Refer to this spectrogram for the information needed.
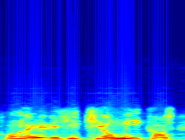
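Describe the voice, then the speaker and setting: Wary youth, muffled old radio. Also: male voice, very high voice. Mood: fearful, confiding. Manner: guarded, halting, rustic ungrammatical speech. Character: wary, defiant, frightened teenage boy on the run. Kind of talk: old-time radio drama acting. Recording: dull vintage radio recording.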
